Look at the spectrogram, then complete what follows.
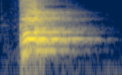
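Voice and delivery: loud, high imitated gun pop; loud mouth-made gun sound; mock gunshot pop. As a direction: spit out a gunshot noise. Imagined gunshots.

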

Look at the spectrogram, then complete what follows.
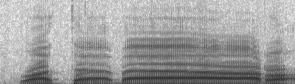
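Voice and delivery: তাবার with the বা drawn one alif; slow, loud তাবার; stretched ba. Shown as a demonstration. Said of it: "এখানে রো উচ্চারণটা হচ্ছে". (বাতে এক আলিফ টান)

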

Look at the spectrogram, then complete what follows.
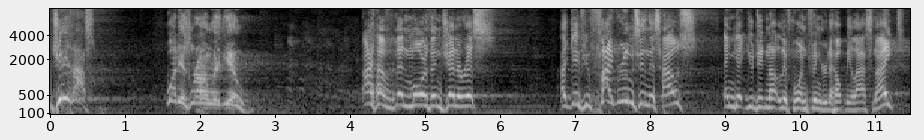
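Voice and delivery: high, indignant telling-off; angry. Acted. Man scolds Jesus for not helping him, angry. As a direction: act out an exasperated man demanding answers. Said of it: "he got angry".

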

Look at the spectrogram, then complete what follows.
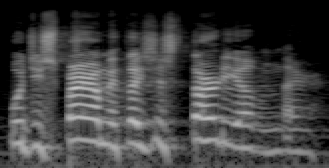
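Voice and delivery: high, loud preacher's cadence; rising fervent sermon delivery; full-force preaching. Acted. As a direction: preach it out to the congregation.

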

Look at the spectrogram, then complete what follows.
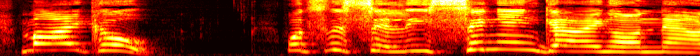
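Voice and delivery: loud, high telling-off from downstairs; mum calling upstairs. Acted. Mum to noisy son from downstairs, scolding call. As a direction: shout up the stairs, exasperated and high-pitched. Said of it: "I hear my mum from downstairs going".

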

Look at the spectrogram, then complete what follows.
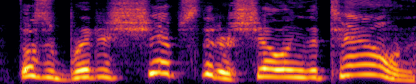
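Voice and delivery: high, loud thrilled shout; soaring excited cry; excited yell. A narrator's reading. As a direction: yell it with wild hope. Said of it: "Fallon yelled excitedly".

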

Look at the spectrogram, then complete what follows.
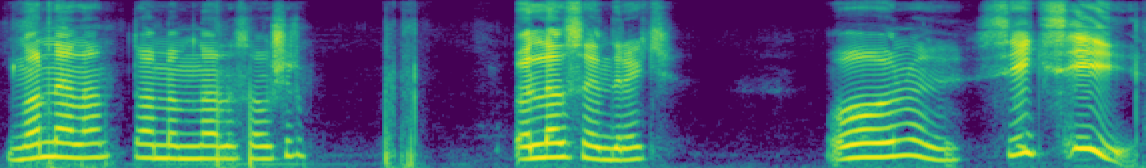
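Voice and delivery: ordinary talk, nothing marked

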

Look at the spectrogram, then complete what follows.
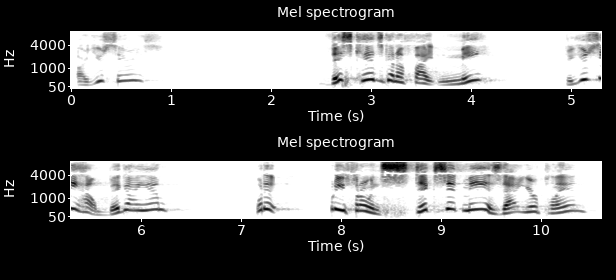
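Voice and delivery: put-on high, scornful giant taunting a kid; indignant mocking. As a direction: sneer at the puny boy in disbelief. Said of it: "it's Goliath's turn to be indignant".

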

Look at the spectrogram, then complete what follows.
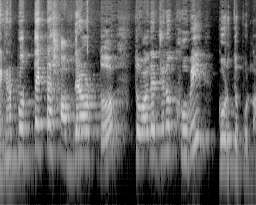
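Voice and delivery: ordinary talk

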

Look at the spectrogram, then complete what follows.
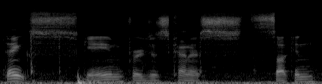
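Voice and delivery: soft, slow sarcastic grumble; sarcastic mutter. Real, not acted. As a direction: grumble it half to yourself. Complaining after dying.

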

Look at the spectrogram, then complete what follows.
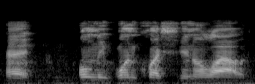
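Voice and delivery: plain reading voice

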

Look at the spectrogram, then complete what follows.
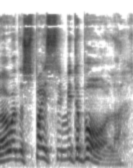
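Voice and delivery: loud, high, slow Italian accent. Shown as a demonstration. Accent warm-up, hammed-up Italian accent. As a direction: ham up a sing-song Italian accent. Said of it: "How about Italian?".

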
